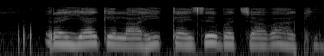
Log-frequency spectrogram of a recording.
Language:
Magahi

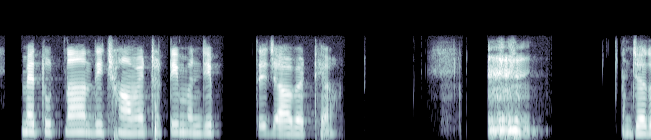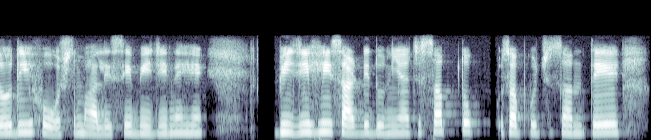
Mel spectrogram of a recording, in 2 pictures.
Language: Punjabi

